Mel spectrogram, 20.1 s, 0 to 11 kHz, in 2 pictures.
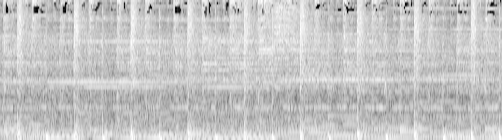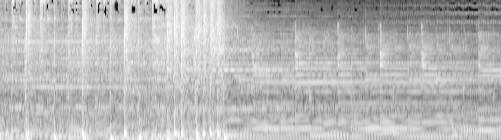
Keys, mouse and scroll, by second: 3.9-5.1 typing, 4.7 Tab, 5.2 Tab, 5.9 KP_Enter, 7.7 KP_Enter, 9.8 right click, 10.0 click, 16.7 KP_2, 17.4 KP_Enter.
